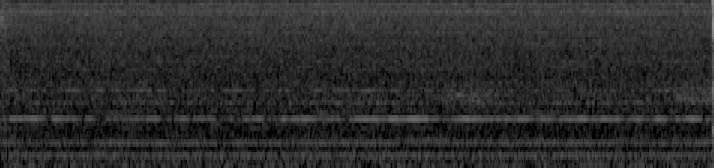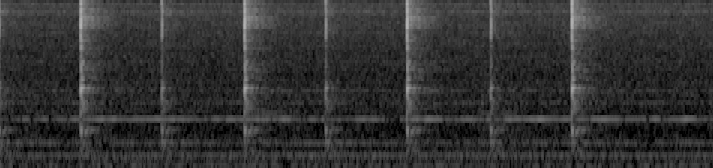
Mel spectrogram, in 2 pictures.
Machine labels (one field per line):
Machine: valve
